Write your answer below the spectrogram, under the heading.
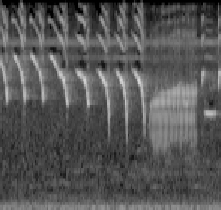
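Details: Canary singing as a training song: seven sweeping downward whistles in steady rhythm, followed by a dry, hissing buzz and a final thin note.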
